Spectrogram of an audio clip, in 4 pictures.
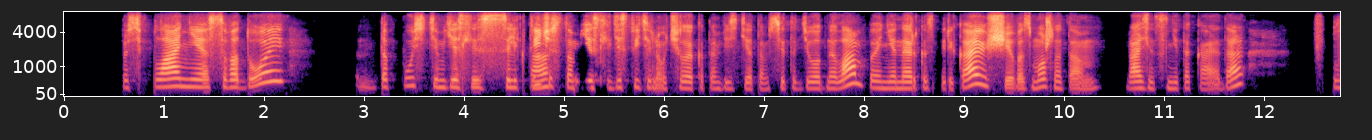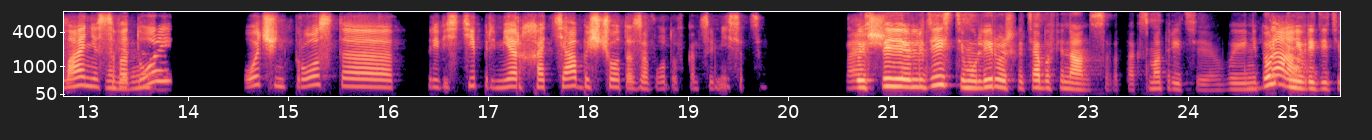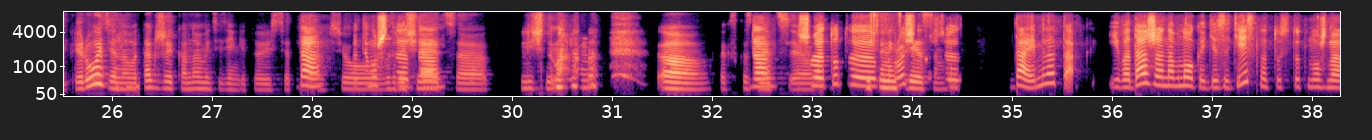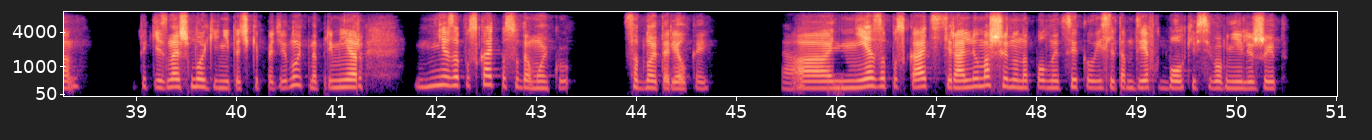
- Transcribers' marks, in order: chuckle; "потому что" said as "поша"; "потому что" said as "поша"
- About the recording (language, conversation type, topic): Russian, podcast, Какие простые привычки помогают не вредить природе?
